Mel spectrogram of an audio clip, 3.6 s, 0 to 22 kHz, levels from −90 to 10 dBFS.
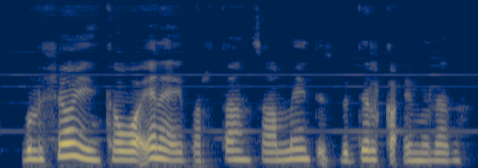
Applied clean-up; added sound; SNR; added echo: classical method log-MMSE.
